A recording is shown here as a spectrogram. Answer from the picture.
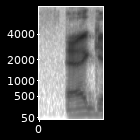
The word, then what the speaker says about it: Eigg: Eigg, yeah.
